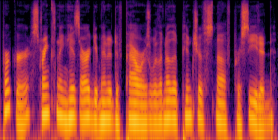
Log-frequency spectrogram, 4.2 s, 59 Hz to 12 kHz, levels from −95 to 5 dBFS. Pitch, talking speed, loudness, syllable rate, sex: 125 Hz, 160 wpm, -18 LUFS, 6.0 syllables/s, male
